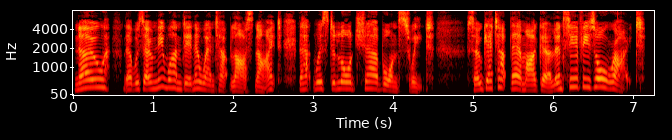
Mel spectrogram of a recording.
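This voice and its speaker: A woman's voice: fairly low pitch, big pitch swings, brisk, no room sound, studio quality. Woman doing a stern, bossy housekeeper. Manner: commanding, sharp.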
